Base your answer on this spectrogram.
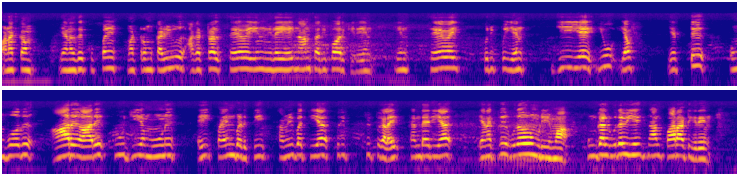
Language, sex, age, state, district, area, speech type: Tamil, male, 30-45, Tamil Nadu, Mayiladuthurai, rural, read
